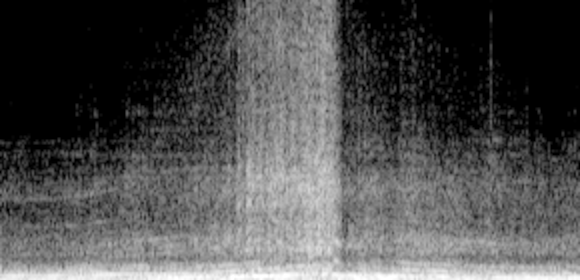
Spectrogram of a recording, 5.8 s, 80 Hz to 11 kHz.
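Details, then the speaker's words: RB20-swapped AU Falcon on E85 with an unfinished tune and a questioned manifold and turbo setup: revs rise and fall with a short rushing flutter as boost peaks; compressor surge, the turbo making more boost than the motor can take in. "the compressor surgery is the turbo is making too much boost for the motor to take in you too much response so the motor's not eating the air feels like it's restricting the motor as well"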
